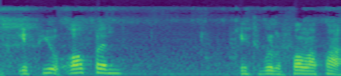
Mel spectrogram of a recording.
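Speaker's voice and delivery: put-on Chinese accent over English, high and loud. Joking about a Chinese knockoff rifle: mock Chinese accent. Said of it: "we did the accents".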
